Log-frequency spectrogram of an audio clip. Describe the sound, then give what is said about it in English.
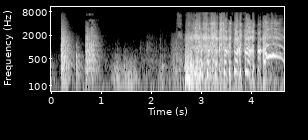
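Two sharp knocks are followed by a loud, sustained crash of a drinking glass being broken, full of bright clattering shards, with a brief ringing tone near the end. “He's a little glass, a little thing that people can break. Like if we braked it like this.”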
